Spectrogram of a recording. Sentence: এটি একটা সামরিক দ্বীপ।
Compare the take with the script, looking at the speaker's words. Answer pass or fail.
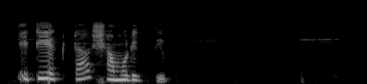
pass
